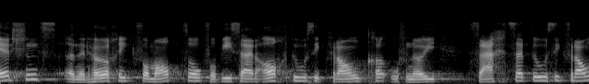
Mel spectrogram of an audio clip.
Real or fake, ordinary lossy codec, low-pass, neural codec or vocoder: fake; MP3, 64 kbps; 7.2 kHz; codec, 16 kHz, 6 kbps, DAC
